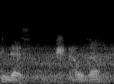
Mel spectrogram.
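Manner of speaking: usual speaking voice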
